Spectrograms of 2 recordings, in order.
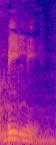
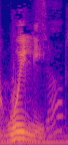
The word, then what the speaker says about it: Willy: Realmente, como se escribe, se llama Willy, se pronuncia así con W, pero realmente algo comentaban de que le llamaban Billy desde pequeño, no sé, una pájara.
